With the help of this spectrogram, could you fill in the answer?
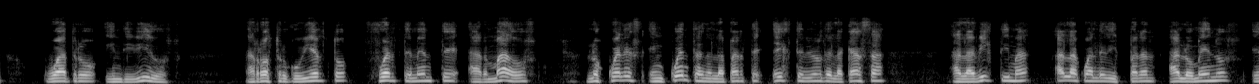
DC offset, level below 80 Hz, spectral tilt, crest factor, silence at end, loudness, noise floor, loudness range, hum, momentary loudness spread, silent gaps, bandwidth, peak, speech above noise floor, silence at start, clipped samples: under 0.1%; -64 dBFS; -7 dB/octave; 18 dB; 0 s; -23 LUFS; -64 dBFS; 2 LU; none; 9 LU; none; 9.4 kHz; -4 dBFS; 42 dB; 0.45 s; under 0.1%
